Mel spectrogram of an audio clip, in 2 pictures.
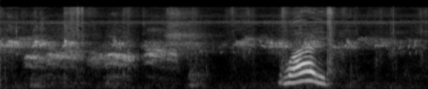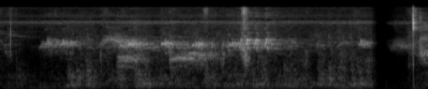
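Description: Several crows caw repeatedly, with one loud close caw standing out among other bird calls, while people talk quietly in the background.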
